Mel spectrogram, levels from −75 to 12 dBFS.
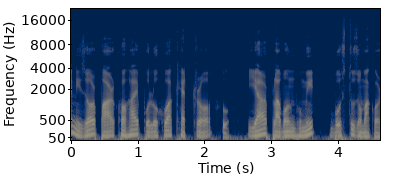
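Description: A short garbled blip breaks into this speech clip from 2.24 to 2.28 s, about 50 ms long. It is damaged data in a compressed stream: corrupted bytes made the decoder misread those frames and lose sync until it found the next valid frame header.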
